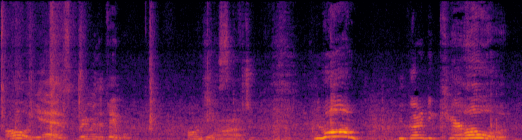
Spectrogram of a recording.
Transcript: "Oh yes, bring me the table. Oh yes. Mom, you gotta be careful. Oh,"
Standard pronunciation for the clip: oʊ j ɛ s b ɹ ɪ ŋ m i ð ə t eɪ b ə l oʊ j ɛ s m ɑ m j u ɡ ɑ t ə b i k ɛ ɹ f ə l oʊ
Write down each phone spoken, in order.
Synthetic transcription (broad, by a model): oʊ j ɛ s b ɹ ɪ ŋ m ð ə t eɪ b ə l oʊ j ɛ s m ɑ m j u ɡ ɑ t ə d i k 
